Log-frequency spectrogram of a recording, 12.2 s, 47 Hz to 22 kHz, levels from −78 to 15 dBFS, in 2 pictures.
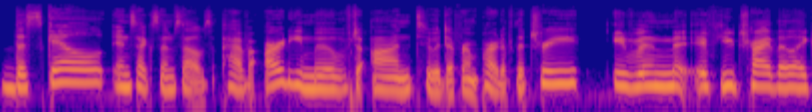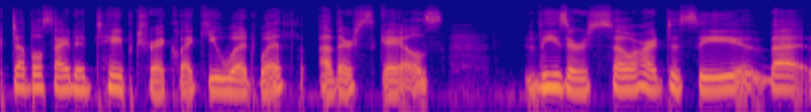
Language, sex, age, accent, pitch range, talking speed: English, female, 20-39, American, 165-205 Hz, 180 wpm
